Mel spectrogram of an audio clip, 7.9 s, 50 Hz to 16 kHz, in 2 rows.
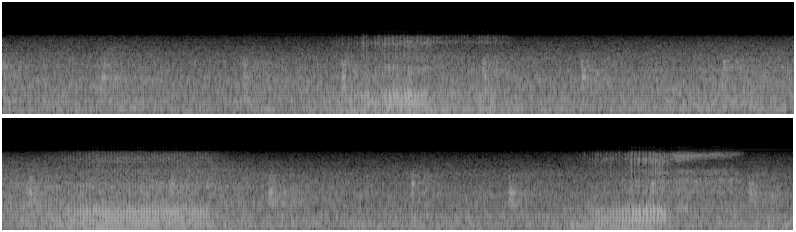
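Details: Labrador puppy about 2.5 months old, sleeping: regular fluttering snores about 24 per minute against steady background hiss; puppy snoring.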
